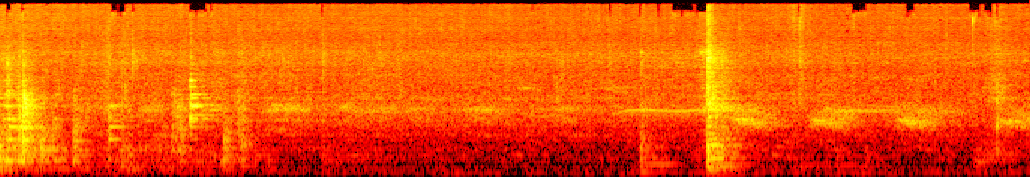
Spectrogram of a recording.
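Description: Carrot pieces fry with ginger paste in a pan at an outdoor village cooking spot, with a quiet sizzle under repeated scraping stirs, a louder clatter of the utensil now and then, and faint bird calls behind.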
